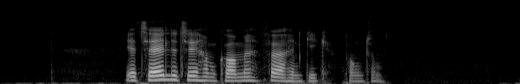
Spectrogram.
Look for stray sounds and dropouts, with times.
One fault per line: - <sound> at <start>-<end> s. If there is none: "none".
none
